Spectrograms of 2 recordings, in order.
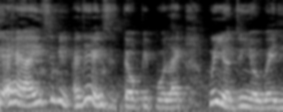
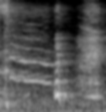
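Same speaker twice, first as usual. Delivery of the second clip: high laughing sob; 4 dB quieter than usual. Real, not acted. Laugh-cry.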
